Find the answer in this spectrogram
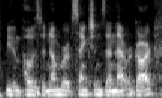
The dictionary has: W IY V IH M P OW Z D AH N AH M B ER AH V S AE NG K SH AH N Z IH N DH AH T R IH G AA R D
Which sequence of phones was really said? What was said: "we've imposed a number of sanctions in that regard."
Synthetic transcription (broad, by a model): W IY V IH M P OW Z D AH N AH M B ER AH V S AE NG K SH AH N Z IH N DH AH T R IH G AA R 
